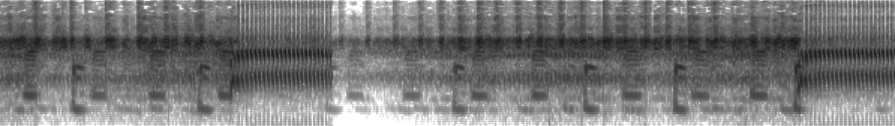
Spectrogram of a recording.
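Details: At night at the University of Mississippi Field Station, an adult male Cope's gray tree frog gives a rough, buzzy trill of under a second, then another, against a steady backdrop of rapid chirps from other calling frogs.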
